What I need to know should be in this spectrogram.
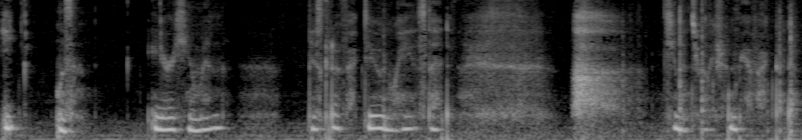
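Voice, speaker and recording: Girl doing an asmr roleplay as a whispery fantasy lady lost in modern stuff, slow and mellow, dramatic and playful. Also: medium pitch, little pitch movement, natural voice, rough recording. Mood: teasing. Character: whispering fantasy woman puzzled by modern things.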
